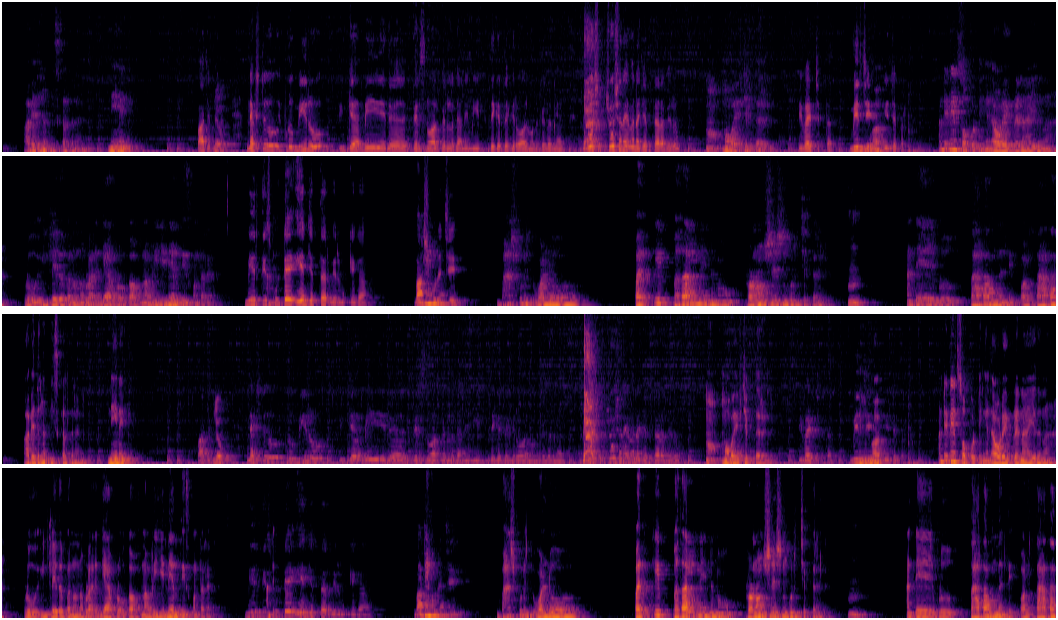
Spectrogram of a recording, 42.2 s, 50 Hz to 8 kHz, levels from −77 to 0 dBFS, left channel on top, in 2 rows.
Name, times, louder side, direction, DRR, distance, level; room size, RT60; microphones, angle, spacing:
voice 1, 0.4-1.6 2.1-2.4 4.2-4.4 11.6-11.9 14.1-15.4 17.1-17.5 18.7-21.1 21.5-25.3 26.4-26.5 29.4-30.0 31.0-32.6 33.7-35.6 35.9-37.5 39.2-40.1 40.5-42.1, right 3 dB, 80° right, 6 dB, 0.5 m, -33 dB
sound 1, 1.3-20.0, right 1 dB, 15° right, 0.5 m, -45 dB
voice 2, 3.9-4.5 4.9-6.4 6.7-11.2 11.7-13.5 15.9-16.6 16.9-17.9 25.9-28.4 29.3-30.2 38.0-38.3, left 6 dB, 70° left, 11 dB, 0.3 m, -37 dB
4.0 x 2.9 x 4.6 m, 0.93 s
head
